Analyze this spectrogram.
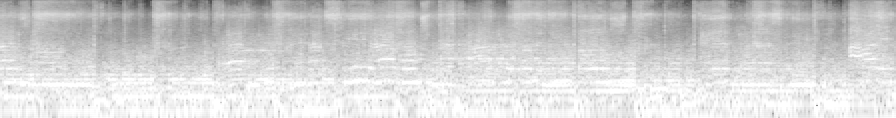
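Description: Loud live hip-hop music: a rapper's vocals over a beat through a concert sound system, heard from among the audience.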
